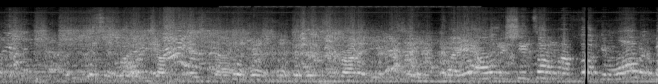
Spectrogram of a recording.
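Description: Several men shout and talk over one another excitedly, close by.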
